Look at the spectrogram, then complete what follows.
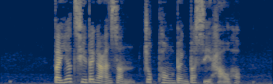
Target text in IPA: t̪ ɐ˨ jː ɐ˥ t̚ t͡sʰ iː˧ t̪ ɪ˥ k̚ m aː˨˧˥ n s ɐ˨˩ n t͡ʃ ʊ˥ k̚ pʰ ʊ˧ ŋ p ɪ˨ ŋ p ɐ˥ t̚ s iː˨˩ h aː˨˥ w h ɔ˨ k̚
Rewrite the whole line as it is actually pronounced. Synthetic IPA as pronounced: t̪ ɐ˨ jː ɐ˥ t̚ t͡sʰ iː˧ t̪ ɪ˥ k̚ ŋ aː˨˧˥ n s ɐ˨˩ n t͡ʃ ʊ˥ k̚ pʰ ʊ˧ ŋ p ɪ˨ ŋ p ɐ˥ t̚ s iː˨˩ h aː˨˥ w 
